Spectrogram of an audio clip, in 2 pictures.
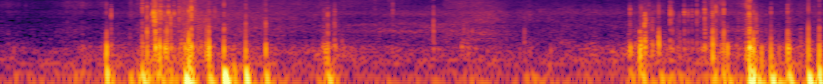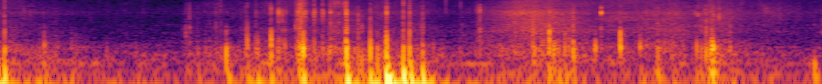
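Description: A small black leather zippered pencil case filled with colored pencils is held flat in both hands and squeezed and rubbed with fingerless-gloved fingertips, with the fingers moving toward the zipper at the end. Quiet, soft crunching and creaking rustles come in three loose bursts of short, dry crackles with a low, muffled body and brief bright ticks.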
